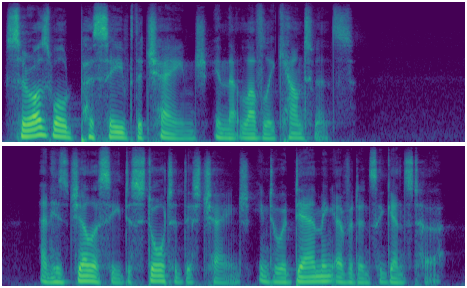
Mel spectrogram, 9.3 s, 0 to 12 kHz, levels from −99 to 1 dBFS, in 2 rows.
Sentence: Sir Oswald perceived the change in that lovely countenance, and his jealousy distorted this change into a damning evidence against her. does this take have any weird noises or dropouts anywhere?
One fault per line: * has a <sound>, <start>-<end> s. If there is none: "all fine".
all fine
